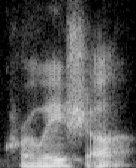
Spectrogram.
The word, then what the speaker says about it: Croatia: And finally, Croatia sounds like the word crow. I have my o vowel, and then my another tense a, and then the TIA says sh with a vowel schwa. Croatia, second syllable stress, so short, long, short.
